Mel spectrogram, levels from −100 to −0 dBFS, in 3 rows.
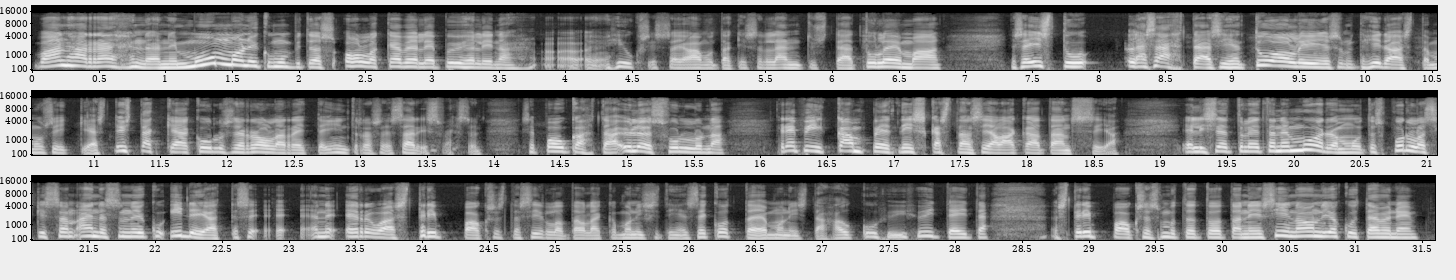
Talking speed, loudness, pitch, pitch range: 145 wpm, -16 LUFS, 195 Hz, 165-225 Hz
